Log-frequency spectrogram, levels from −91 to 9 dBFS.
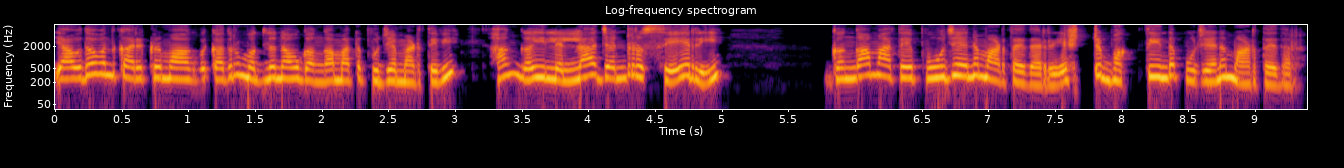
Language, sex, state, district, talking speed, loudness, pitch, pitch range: Kannada, female, Karnataka, Belgaum, 140 wpm, -12 LUFS, 260 Hz, 225-285 Hz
